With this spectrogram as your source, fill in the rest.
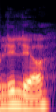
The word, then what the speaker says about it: Luleå: And honestly, I don't think I'm going to drive all the way up to Luleå today. That's the correct pronunciation I also just learned.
